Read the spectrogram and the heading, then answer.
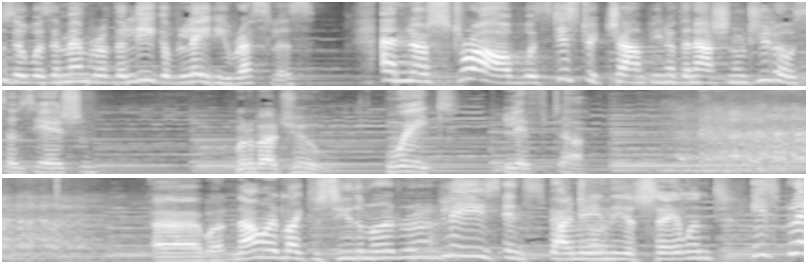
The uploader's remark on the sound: Performed in front of a live audience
